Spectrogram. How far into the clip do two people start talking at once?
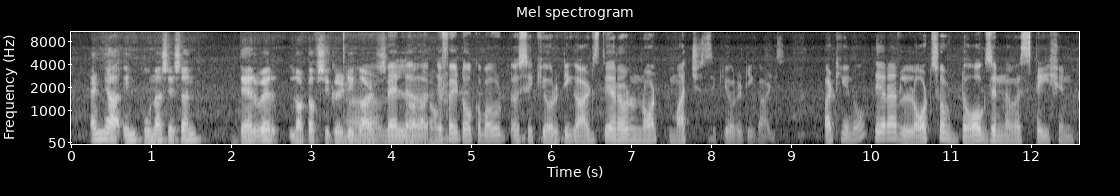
3.4 s

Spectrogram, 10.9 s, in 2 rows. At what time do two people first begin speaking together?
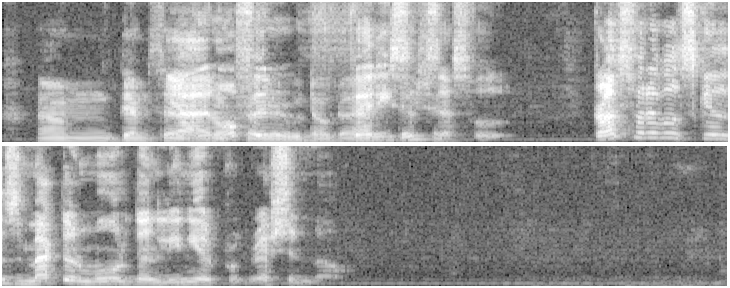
1.2 s

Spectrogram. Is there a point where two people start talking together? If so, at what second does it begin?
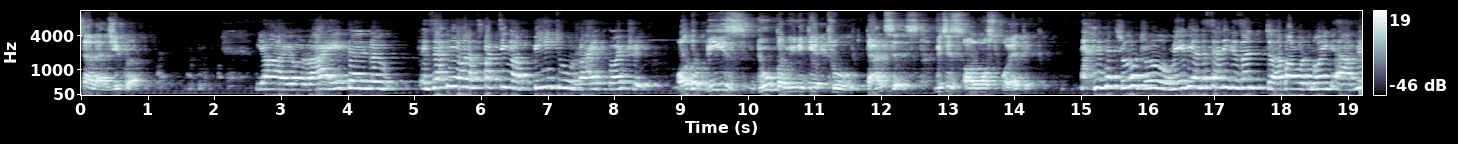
none

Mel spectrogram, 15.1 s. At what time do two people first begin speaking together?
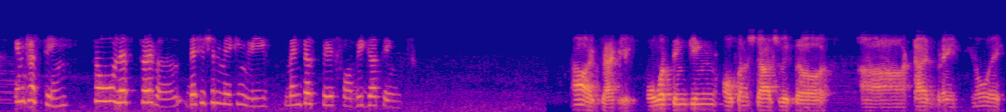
none

